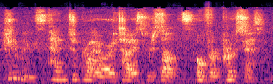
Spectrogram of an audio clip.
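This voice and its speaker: A woman voicing a composed, solemn artificial guide in a video game, with measured, formal speech. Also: medium pitch, steady tone, lightly acted. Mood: calm, solemn. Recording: roomy, distant, clearly noisy ambience.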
